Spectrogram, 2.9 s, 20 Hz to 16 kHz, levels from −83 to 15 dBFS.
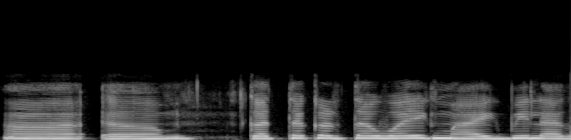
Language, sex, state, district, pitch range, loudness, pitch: Hindi, female, Chhattisgarh, Sukma, 245-275 Hz, -11 LUFS, 255 Hz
